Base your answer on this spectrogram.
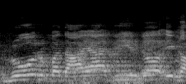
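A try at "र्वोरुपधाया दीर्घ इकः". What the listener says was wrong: उसको सूत्र को साफ बोलो। दीर्घ इकः, ध्यान से बोलना है ना, उसमें वो रूपदाया मत बोल देना। र और व का द्वंद्व करके वो हो बनाया है ना।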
